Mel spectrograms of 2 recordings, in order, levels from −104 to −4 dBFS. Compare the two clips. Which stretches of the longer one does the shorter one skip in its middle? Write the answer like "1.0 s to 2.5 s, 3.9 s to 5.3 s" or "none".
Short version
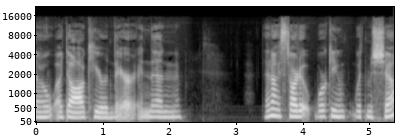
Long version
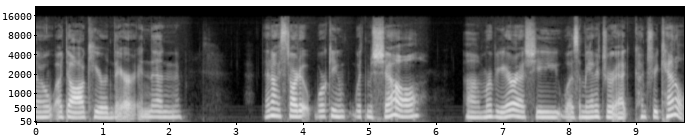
none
